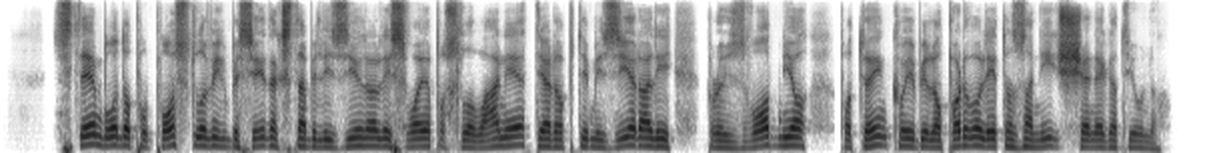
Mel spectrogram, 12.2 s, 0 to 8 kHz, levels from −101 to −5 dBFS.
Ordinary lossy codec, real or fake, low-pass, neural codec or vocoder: none; fake; none; codec, 16 kHz, 2 kbps, X-Codec, HuBERT features, trained on balanced general audio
